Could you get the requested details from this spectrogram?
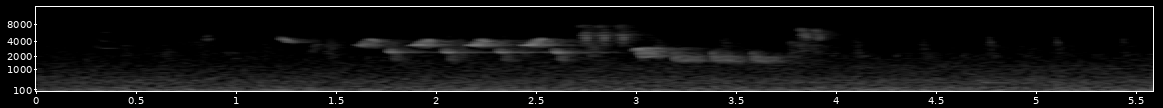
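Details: Common nightingale singing outdoors: a varied phrase of clear whistled notes and short chirps, stepping down from high twitters to lower fluttering notes, over a low rumble of background noise.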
